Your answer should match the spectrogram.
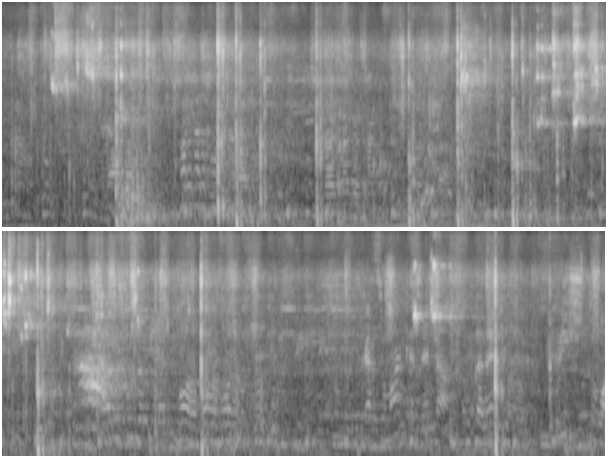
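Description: A basketball bouncing on an outdoor hard court during play: a run of separate sharp thuds at irregular spacing, one of the sharpest near the end.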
